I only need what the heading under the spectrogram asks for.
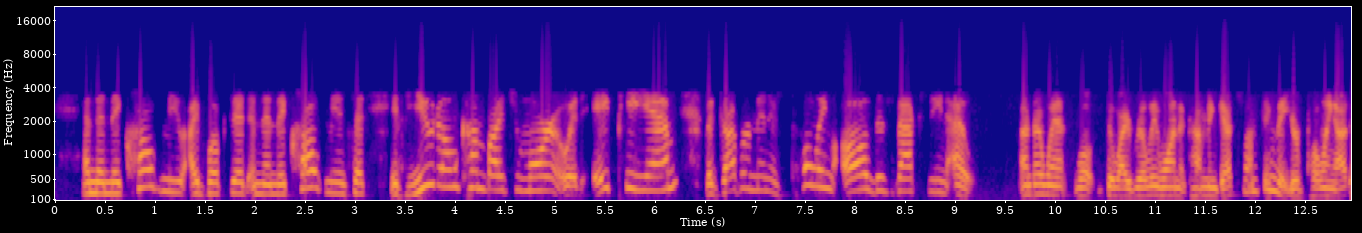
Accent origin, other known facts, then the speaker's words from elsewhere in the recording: Toronto, Ontario, Canada; I love being Canadian. I love being from Toronto. I just turned 60 last week.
